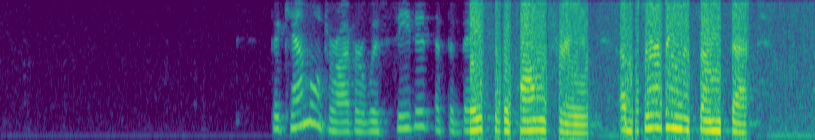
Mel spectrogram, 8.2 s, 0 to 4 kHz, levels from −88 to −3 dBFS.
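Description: Speech over a telephone-band line. From about 4.70 s to the end there's a mu-law and A-law mix-up: levels turn harsh and scrambled and the pauses fill with noise, which fits A-law audio being decoded as mu-law.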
